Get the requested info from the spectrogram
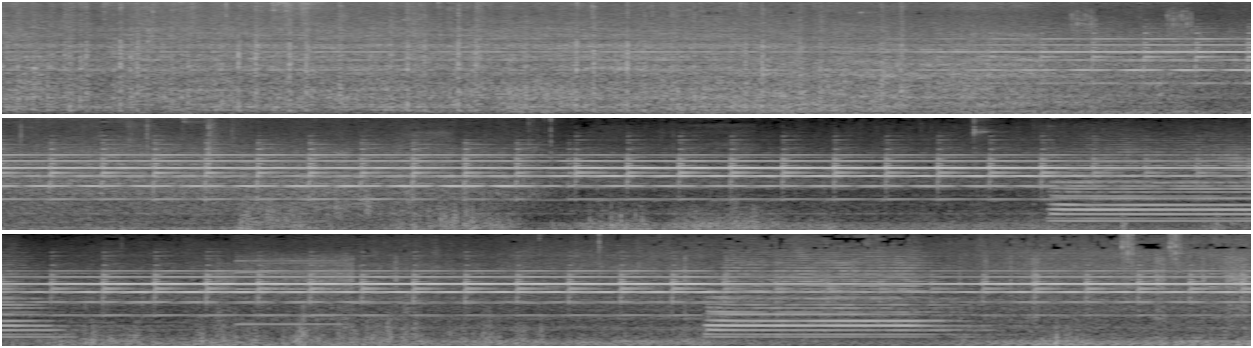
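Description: A train running past with a continuous rumble of wheels on rails, joined about a third of the way in by a steady high ringing. The locomotive's horn sounds two long chord blasts, about two seconds each: one past the middle and one near the end.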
